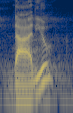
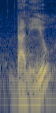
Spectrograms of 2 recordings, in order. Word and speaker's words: Dario: Este Daniel, pois, prosperou no reinado de Dário, ou Dario, né, conforme o local, a pronúncia, etc. Eu acho que é Dário, muita gente fala Dario, eu também às vezes falo Dario, então nós podemos falar as duas formas.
